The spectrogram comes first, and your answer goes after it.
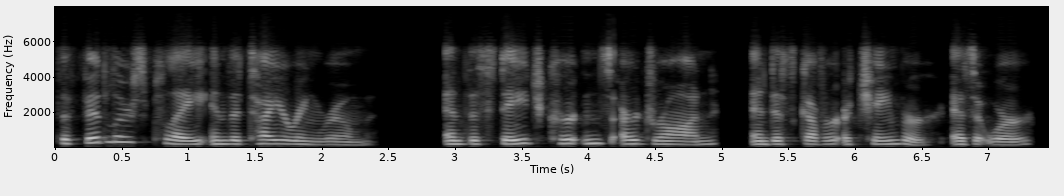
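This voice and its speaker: A woman's voice: medium pitch, no echo, lightly acted. A woman narrating the scripted stage directions of an audio play. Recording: dull, lo-fi, dry audio.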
